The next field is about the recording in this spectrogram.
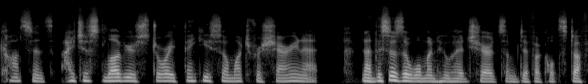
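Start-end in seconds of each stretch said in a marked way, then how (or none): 0.0-3.2 mock tearful, teary voice. Retelling what a woman seated beside the speaker said, imitating someone tearful. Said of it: "with tears in her eyes".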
